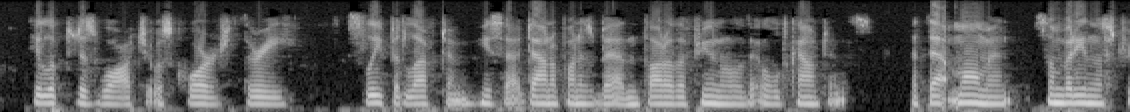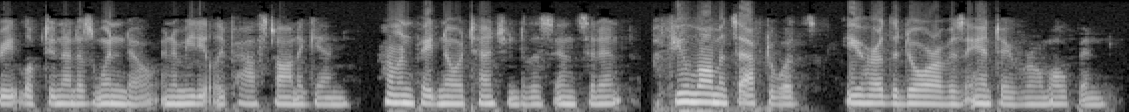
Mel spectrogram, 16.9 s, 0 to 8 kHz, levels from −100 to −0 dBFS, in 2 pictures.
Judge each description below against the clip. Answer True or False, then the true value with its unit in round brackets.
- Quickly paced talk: True (235 wpm)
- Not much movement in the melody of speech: True (1.8 semitones)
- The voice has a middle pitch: True (150 Hz)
